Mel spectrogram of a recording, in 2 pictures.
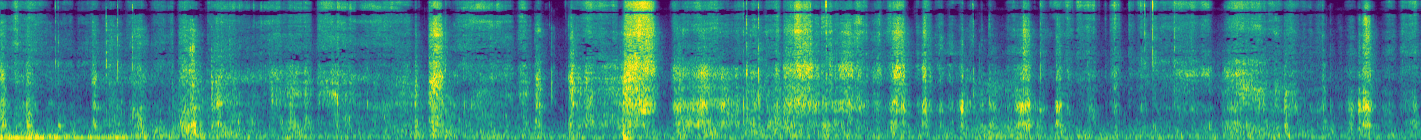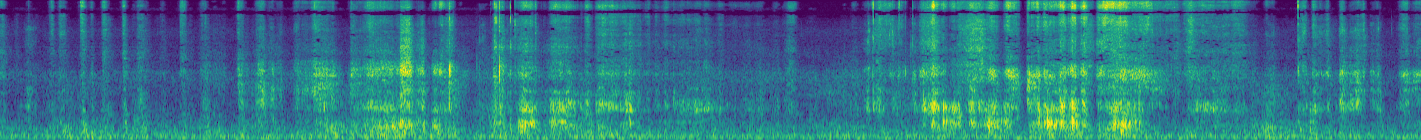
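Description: Faint paper handling: cardstock tabs being rubbed, folded and pressed down by hand, with scattered light rustles and taps and one sharper tap about six seconds in.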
